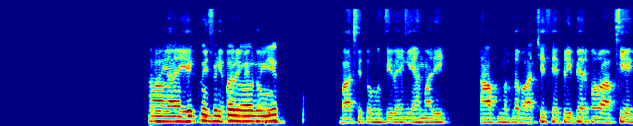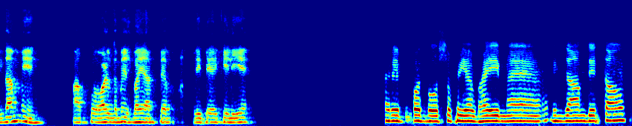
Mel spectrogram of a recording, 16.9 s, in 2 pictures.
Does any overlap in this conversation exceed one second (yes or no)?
yes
